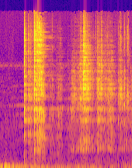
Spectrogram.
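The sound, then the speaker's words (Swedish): Metal pots and parts clink and clatter as a camping storm stove is set up, with a few sharp clanks followed by lighter rattling. No voices are heard. “Och först så ska jag sätta upp det här stormköket.”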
